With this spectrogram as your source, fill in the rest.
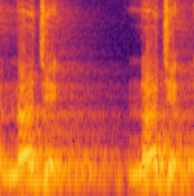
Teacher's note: جیم میں قلقلہ، یعنی جیم کی آواز اپنے مخرج سے ٹکرائے گی، جیسے ناجے، ناجے، جیم میں دیکھیے جیم کی آواز ڈبل نکل رہی ہے، تو اسی کو قلقلہ کہتے ہیں۔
